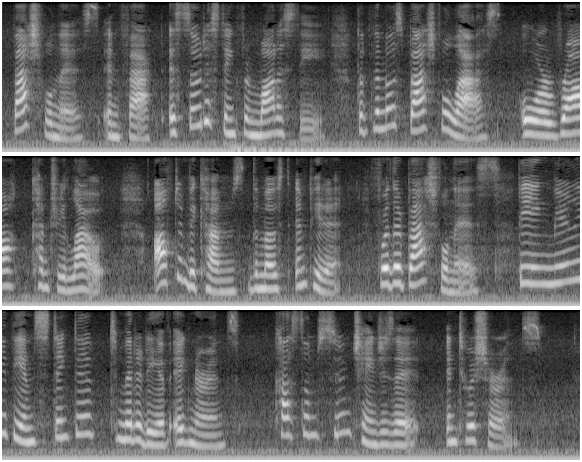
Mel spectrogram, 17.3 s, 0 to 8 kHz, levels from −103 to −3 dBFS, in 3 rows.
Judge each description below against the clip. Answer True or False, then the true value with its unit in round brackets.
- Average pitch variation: False (7.3 semitones)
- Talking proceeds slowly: True (130 wpm)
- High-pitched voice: True (260 Hz)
